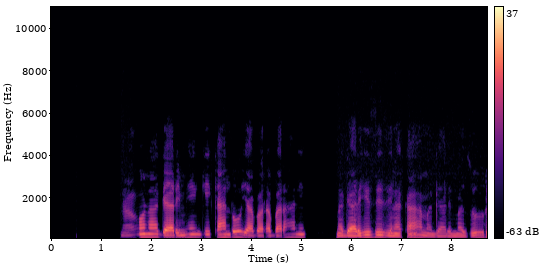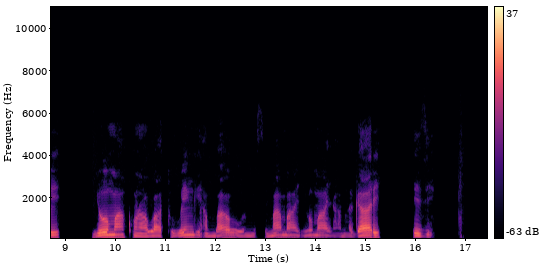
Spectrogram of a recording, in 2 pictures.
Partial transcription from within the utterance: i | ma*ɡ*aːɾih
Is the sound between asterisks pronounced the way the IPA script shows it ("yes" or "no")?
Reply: yes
